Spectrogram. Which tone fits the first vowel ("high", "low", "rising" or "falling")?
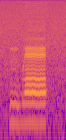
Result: high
